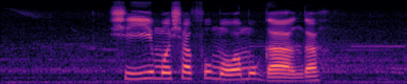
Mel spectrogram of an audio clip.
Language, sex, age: Tsonga, male, 26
